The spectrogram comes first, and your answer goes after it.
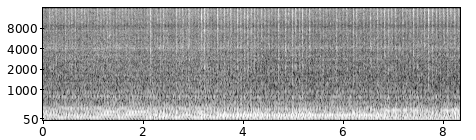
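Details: Vauxhall Viva HC during rebuild, first start after refit with temporary fuel supply and lead additive: rough idle with fast steady knocking tapping with engine speed; owner suspects a slipped gearbox guard plate, belt removed to rule out alternator and water pump.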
